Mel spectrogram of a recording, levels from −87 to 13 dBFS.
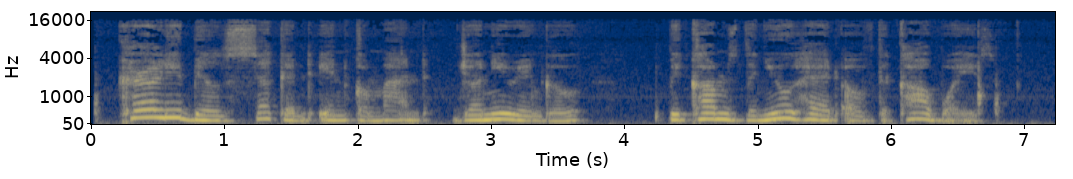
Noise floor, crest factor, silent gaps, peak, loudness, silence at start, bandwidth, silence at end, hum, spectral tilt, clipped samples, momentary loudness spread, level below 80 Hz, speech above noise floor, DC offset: -38 dBFS; 14 dB; none; -2 dBFS; -15 LUFS; 0.05 s; 16 kHz; 0.15 s; none; -7 dB/octave; under 0.1%; 13 LU; -44 dBFS; 24 dB; under 0.1%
